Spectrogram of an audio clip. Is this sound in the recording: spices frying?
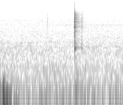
no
